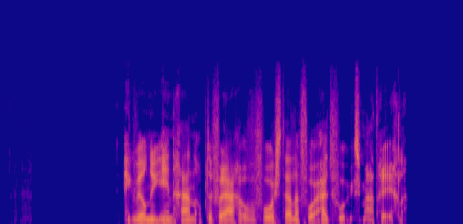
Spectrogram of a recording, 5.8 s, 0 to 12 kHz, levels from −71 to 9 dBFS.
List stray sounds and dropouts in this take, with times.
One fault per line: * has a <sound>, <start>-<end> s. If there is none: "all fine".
all fine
